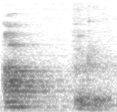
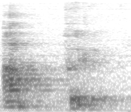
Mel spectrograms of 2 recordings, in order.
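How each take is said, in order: First: It is said with a Japanese accent. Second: It is said with a Japanese accent.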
